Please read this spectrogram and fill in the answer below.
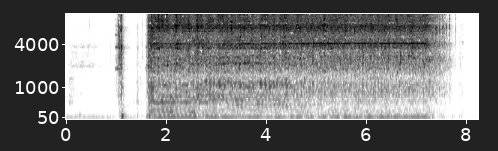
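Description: Cordless electric ratchet with an 8 mm socket running at a steady pitch for about five and a half seconds, backing a bolt out of a vehicle's cloth underbody skid plate, then stopping shortly before the end. A short knock comes about a second in, just before the motor starts.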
